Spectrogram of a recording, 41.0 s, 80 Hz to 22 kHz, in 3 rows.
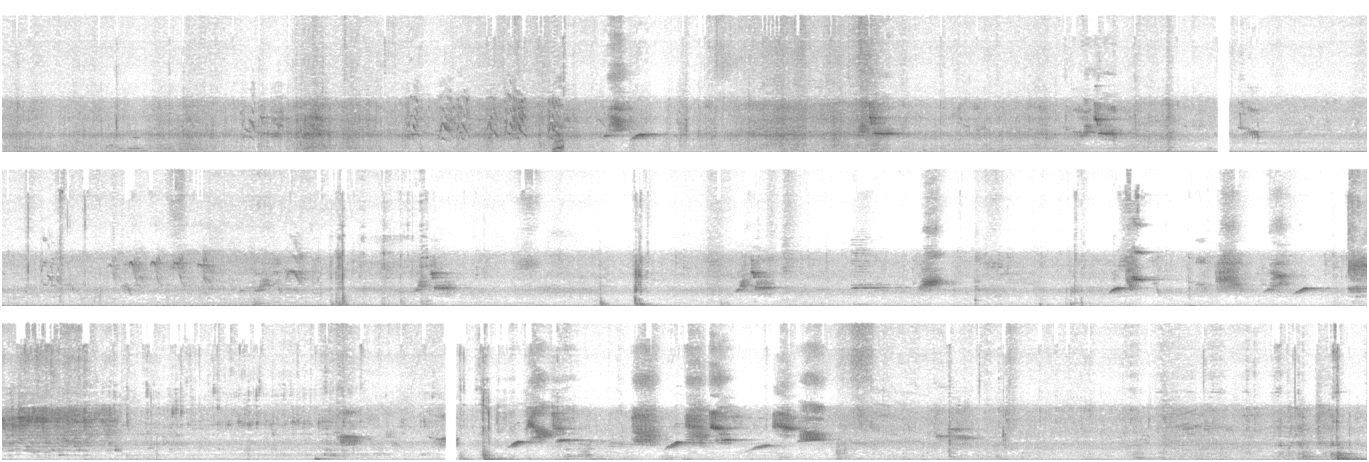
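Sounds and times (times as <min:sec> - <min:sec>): small birds chirping: 0:00.7 - 0:19.3, 0:29.6 - 0:37.7.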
